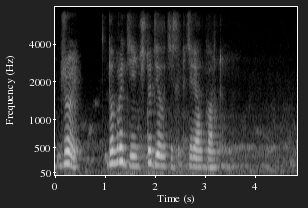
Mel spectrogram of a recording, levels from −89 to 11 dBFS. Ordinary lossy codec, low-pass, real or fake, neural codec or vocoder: Opus, 32 kbps; 7.2 kHz; fake; codec, 24 kHz, 1.2 kbps, DualCodec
